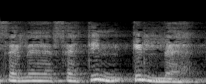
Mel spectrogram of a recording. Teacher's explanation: شوف من نجوى، والجيم هنا عطشة وقلقلها، من نجوى، من نجوى ثلاثة، طلع لسانك في الثاء وفي الثاء اهي، وبعدين برضو في نهاية اللام مد عشان تقول ثلاثة، ثلاثة تنوين وبعده همزة، الهمزة من حروف الإظهار ما تغنش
